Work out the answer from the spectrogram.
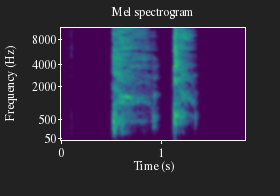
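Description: Two harsh, forceful coughs, the first long and rasping, the second shorter.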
